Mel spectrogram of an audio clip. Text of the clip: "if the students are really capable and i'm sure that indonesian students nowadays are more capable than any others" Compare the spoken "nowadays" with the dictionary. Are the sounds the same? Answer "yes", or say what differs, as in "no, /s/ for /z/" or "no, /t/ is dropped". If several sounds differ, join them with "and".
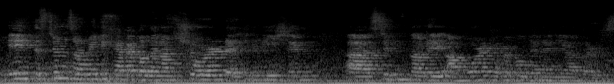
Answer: no, /z/ is dropped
